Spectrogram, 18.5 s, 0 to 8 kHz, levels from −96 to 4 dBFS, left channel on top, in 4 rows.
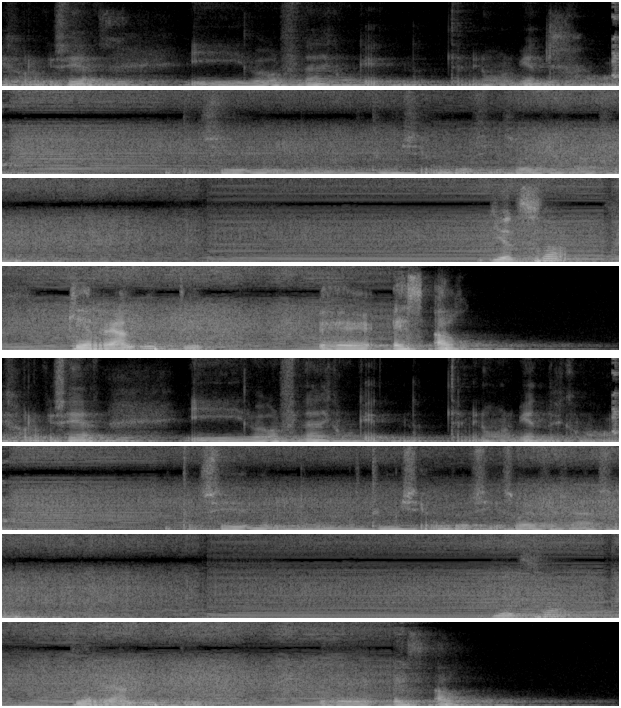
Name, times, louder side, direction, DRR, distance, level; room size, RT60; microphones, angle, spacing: voice 1, 0.0-4.8 5.1-5.5 6.0-9.4, right 1 dB, 35° right, 8 dB, 0.8 m, -40 dB
sound 1, 4.6-16.9, equal, ahead, 1.5 m, -43 dB
voice 2, 12.9-13.5 13.8-14.1 14.4-15.4 16.3-17.5, left 6 dB, 90° left, 19 dB, 0.4 m, -31 dB
14.0 x 7.7 x 4.5 m, 2.3 s
head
